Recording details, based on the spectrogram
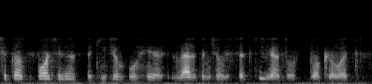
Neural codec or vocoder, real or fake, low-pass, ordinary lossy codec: codec, 16 kHz, 0.9 kbps, LongCat-Audio-Codec; fake; 7.2 kHz; Opus, 32 kbps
